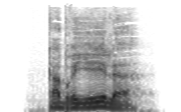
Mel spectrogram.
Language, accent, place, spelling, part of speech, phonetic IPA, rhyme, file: German, Germany, Berlin, Gabriele, proper noun, [ɡabʁiˈeːlə], -eːlə, De-Gabriele.ogg
- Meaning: a female given name, masculine equivalent Gabriel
